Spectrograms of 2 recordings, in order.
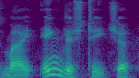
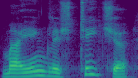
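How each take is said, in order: First: "my English teacher" as a compound, main stress on "English". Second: "My English teacher" as a phrase, main stress on "teacher". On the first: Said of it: "is classified as a compound". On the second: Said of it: "is classified as a phrase". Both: Shown as a demonstration.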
